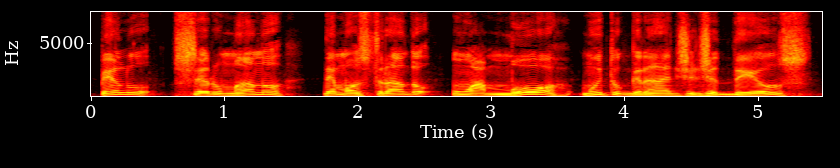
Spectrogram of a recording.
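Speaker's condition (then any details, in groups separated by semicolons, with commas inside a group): No condition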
